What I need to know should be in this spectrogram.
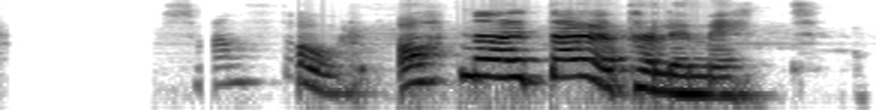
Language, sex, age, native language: Icelandic, male, 11, Icelandic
